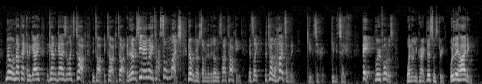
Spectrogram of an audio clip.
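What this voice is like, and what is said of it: Rapid-fire improvised comic impression. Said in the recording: “That is so hard to impersonate... Impersonating Robin... goes off on a tangent... Rapid fire speed”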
